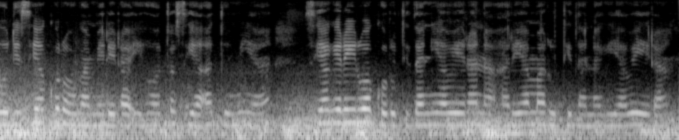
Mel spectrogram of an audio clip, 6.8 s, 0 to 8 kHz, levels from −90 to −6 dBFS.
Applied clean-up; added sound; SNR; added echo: none; Thunder; -3 dB; none.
